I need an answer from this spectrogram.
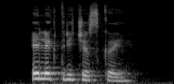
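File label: "электрическӧй" Komi, female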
